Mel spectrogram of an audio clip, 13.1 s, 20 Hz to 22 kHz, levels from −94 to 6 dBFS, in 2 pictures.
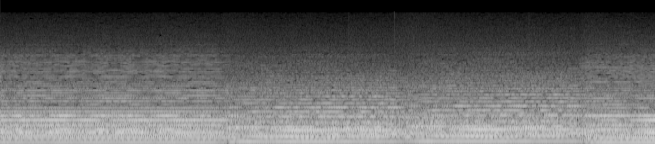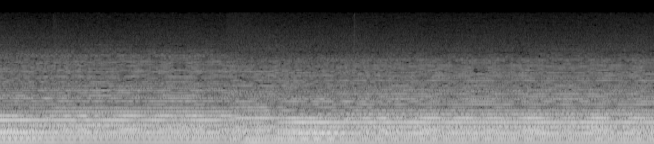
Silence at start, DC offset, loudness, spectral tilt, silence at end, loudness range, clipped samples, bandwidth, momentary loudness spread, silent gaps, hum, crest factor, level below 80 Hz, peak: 0 s; under 0.1%; -16 LUFS; -8.5 dB/octave; 0 s; 1 LU; under 0.1%; 9.8 kHz; 3 LU; none; none; 14 dB; -26 dBFS; -2 dBFS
